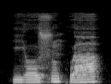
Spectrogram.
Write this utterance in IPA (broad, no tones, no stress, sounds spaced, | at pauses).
j o sʷ ə̃ kʷ a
